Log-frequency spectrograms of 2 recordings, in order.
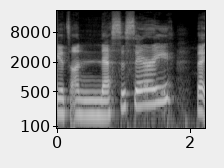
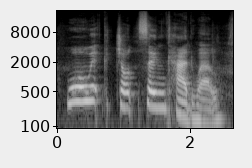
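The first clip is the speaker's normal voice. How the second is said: British-accented delivery, put-on, pitched up; 5 semitones higher than usual. Saying a name that seems to call for it: british accent. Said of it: "I feel like that's a name you have to say with a British accent".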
